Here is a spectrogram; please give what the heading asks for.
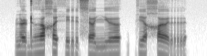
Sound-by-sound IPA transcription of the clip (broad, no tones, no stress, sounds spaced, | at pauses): ɳ ɜ ɖʱ ə χ i h i r s ɜ nʲ ə | k i χ ə r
